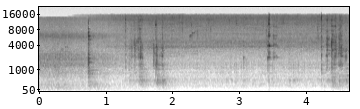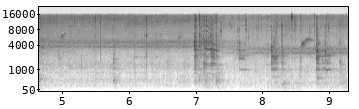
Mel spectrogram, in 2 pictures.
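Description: Shredded potato straws deep-frying in hot oil with a steady sizzle, while a metal skimmer scrapes and clinks against the pan at irregular moments, several times, as the fried straws are scooped out.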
